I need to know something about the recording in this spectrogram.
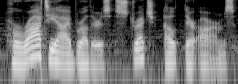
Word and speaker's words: Horatii: Now, some call this painting the Oath of the Horatii. I have heard that pronunciation in American English. That's fine. I believe the original would be Horati. It's also said Horatii. So you can pick whichever one you like.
